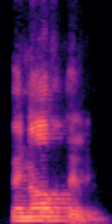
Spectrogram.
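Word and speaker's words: phenolphthalein: Okay, फिनोफ्थेलिन, L silent रहता है बोलते समय उसमें।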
